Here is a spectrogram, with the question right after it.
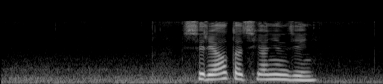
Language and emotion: Russian, neutral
